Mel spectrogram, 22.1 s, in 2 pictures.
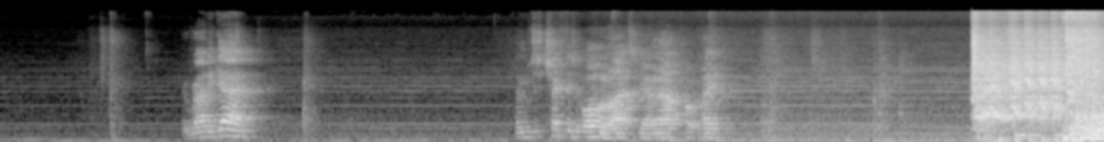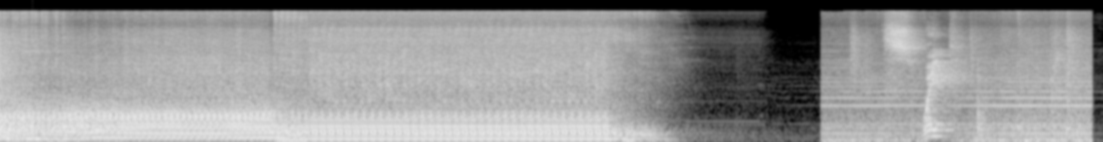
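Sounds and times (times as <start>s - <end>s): engine idling: 9.7s - 17.8s
engine cranking and starting: 9.7s - 17.9s.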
